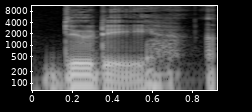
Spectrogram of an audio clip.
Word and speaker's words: Duty: And Michael Duty, I had to actually email him this past evening to make sure I pronounced his name right. Duty. I'm sorry. I'm sorry that I did ask. I would have pronounced it in some weird French way, my friend.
